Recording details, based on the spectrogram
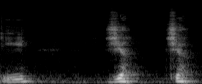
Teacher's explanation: So remember the shh voiced. So if we hum while saying shh, if we add the voice stop to that, which is the d j, we actually create the j sound.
